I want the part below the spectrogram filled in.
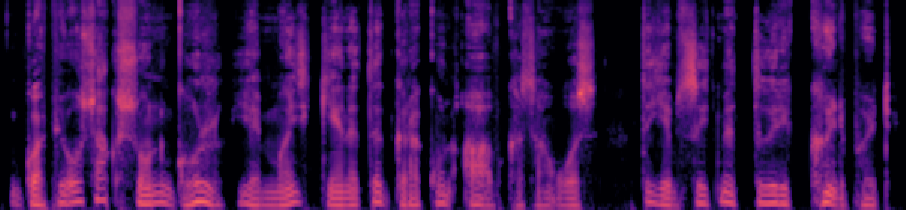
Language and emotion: Kashmiri, fearful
